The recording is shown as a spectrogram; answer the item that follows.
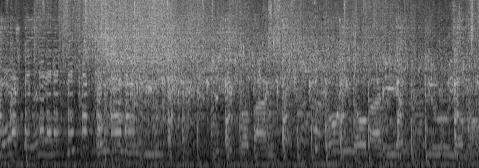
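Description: A pork chop frying in a pan gives off a loud, steady, dense sizzle that never lets up, with faint tonal sounds running beneath it.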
